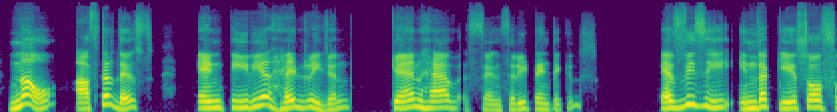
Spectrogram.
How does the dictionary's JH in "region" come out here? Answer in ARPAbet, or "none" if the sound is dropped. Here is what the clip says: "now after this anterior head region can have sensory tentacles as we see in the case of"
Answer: JH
